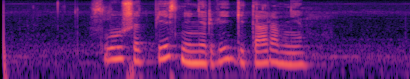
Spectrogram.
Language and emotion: Russian, neutral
